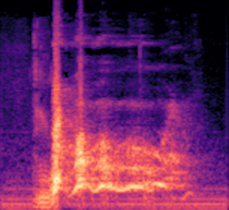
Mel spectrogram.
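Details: Pet Samoyed giving a short sharp yelp, then a drawn-out, wavering, moaning howl-like voice lasting over a second, with low background hum.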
